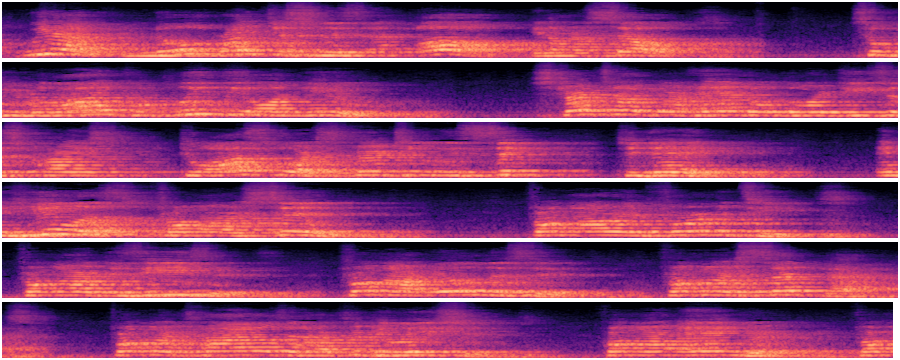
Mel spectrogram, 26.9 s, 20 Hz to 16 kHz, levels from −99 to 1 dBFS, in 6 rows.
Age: 40-59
